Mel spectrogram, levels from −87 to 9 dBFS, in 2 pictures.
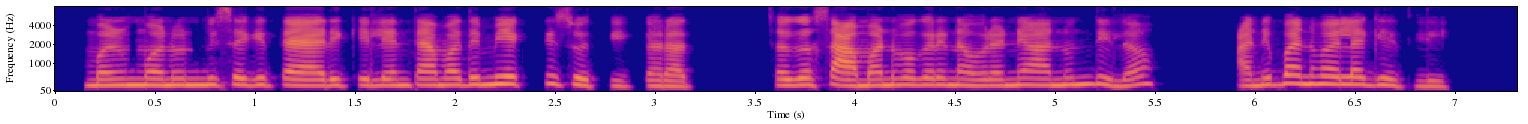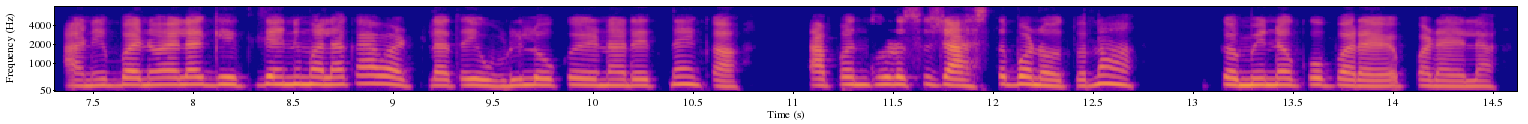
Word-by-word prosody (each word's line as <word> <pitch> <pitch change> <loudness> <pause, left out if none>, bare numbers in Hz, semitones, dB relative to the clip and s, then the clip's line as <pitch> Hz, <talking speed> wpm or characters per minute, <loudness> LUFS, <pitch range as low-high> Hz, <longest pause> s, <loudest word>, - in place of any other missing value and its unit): म्हणून 225 +1 +2
म्हणून 235 0 +3
मी 240 - +2
सगळी 245 0 0
तयारी 225 -1 +5
केली 230 -1 -1
आणि 230 0 +1
त्यामध्ये 235 +1 +2
मी 260 +2 +5
एकटीच 265 -1 -1
होती 220 -4 -2
घरात. 195 -2 -1 0.4
सगळं 230 +1 +2
सामान 225 0 +4
वगैरे 240 0 0
नवऱ्याने 225 0 0
आणून 240 +2 +1
दिलं 245 -1 -3 0.4
आणि 220 +3 0
बनवायला 270 -1 +2
घेतली 200 -6 -4 0.4
आणि 215 +1 -3
बनवायला 245 +2 +1
घेतली 250 0 -1
आणि 260 0 +3
मला 255 -1 +2
काय 285 +2 -2
वाटलं, 225 -5 -3
आता 220 +1 -6
एवढी 220 0 -1
लोकं 240 0 -2
येणार 225 -1 -1
आहेत, 225 0 -2
नाही 265 0 0
का? 195 -2 -1 0.4
आपण 245 +2 -1
थोडंसं 255 0 -1
जास्त 230 -1 +1
बनवतो 220 -6 0
ना, 270 +1 0 0.5
कमी 235 -1 +4
नको 235 0 0
पऱ्या 205 -3 0
पडायला 195 -2 -4
235 Hz, 180 wpm, -23 LUFS, 220-250 Hz, 0.5 s, तयारी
